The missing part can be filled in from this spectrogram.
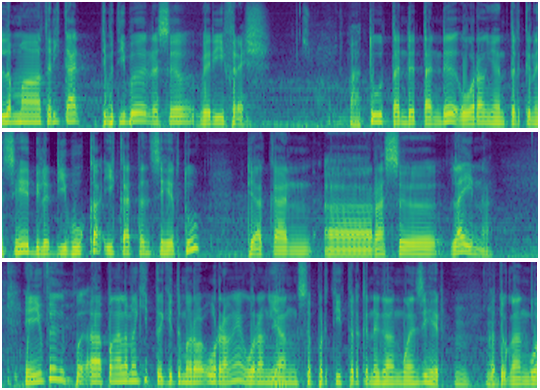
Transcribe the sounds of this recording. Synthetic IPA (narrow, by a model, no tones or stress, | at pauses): ləmãht̪əɾikat̪̚ːibat̪ibərasəvɛɾifɾɛʃ | at̪ut̪andət̪andəʔoɾaŋjaŋt̪ərkənasiɦɪrbiladibukaʔikat̪ansiɦɪrt̪u | diəakanəɾasəlaɪnla̰h | ɛninfɛŋəpəŋalamankit̪ək̬it̪əmə̃ɾawat̪oɾaŋaoɾaŋjaŋsəpərt̪it̪ərkənaɡaŋɡuans̬iɦɪrat̪awɡaŋɡua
